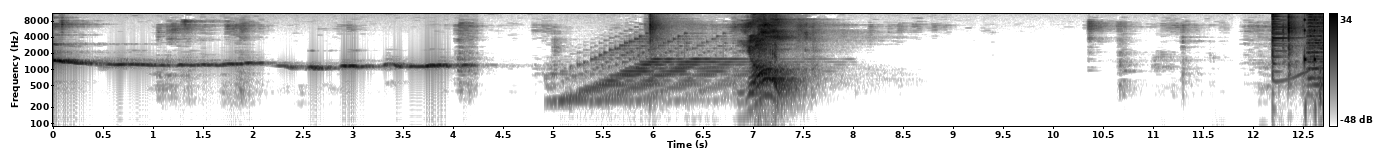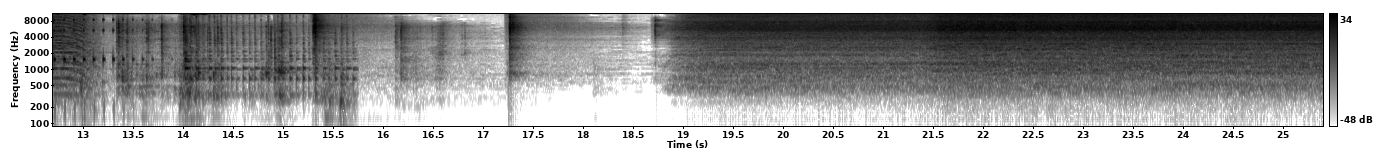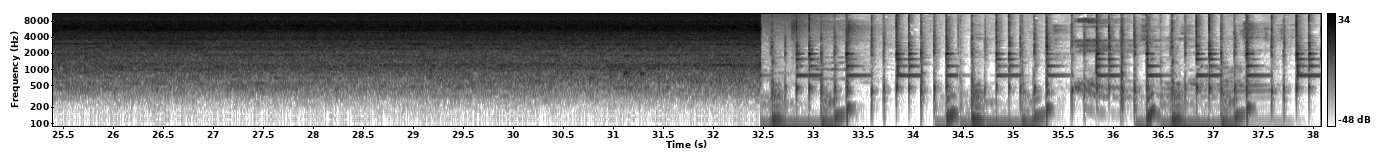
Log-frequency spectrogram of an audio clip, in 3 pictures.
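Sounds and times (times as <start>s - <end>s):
hair dryer blowing: 18.8s - 32.5s.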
